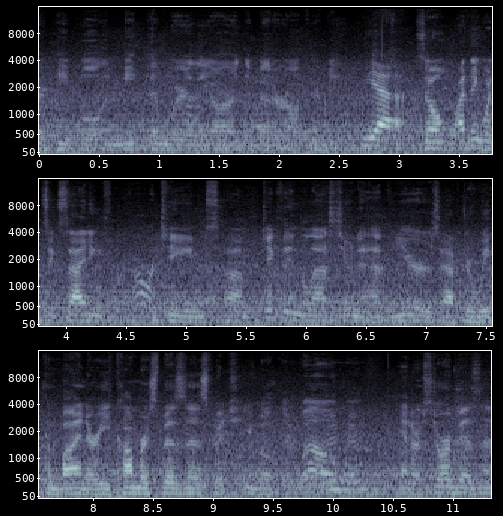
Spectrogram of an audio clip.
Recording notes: LIVE FROM #NRF2024. From their podcast studio inside the VusionGroup booth #5420.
